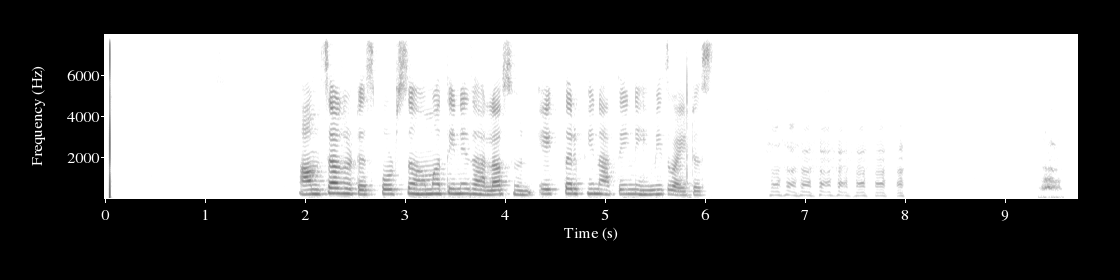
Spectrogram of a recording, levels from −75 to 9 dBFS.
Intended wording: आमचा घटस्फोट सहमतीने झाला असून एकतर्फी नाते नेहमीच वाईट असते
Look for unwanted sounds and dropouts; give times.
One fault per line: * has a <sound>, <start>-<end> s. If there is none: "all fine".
* has a laugh, 6.6-8.1 s
* has a bark, 9.3-9.6 s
